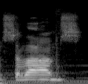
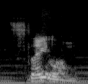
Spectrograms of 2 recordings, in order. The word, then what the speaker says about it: Salem: know Jason Booth says anyone seen the new salam's lot film on Max Matt have you seen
